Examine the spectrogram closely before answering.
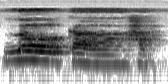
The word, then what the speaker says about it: Lokāḥ: it is pronounced look there's just a little hint of an aspiration at the end of that word look ha so say that with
